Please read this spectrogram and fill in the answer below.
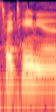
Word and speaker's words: Titania: I don't have it in our name it's pronounced yes how do you not know how to prance titania it's the queen of the fairies I guess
